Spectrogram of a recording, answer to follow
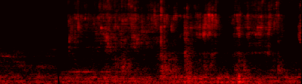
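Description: A thin stream of water being poured into a kadai of cooking curry, a faint splashing trickle that starts about a second in.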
